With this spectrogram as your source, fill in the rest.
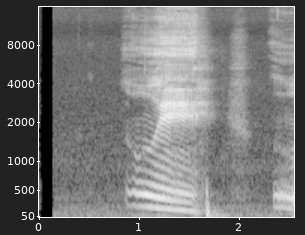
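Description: A man makes a loud, wailing cry, close by.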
